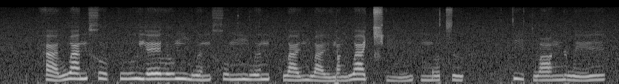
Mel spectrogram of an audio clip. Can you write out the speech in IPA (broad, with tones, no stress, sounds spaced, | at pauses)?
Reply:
pʰ ä˨˩ l w a˥ n x ɤ˥˩ k u˥ l j ɛ˥ l ɤ˥ ŋ m w ə˧˥ n x ʊ˥ ŋ n̪ w ə˥ n pʰ w a˧˥ ɪ̯ m w a˨˩ ɪ̯ l j ɑ˦ ŋ w ä˥ t͡ɕʰ i˨˩˦ ŋ | m ɤ˧˥ t͡s ɹ̩˧ | t̪ i˥˩ t̪ w ɑ˧˥ ŋ ɻ w e˧˥ ɪ̯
